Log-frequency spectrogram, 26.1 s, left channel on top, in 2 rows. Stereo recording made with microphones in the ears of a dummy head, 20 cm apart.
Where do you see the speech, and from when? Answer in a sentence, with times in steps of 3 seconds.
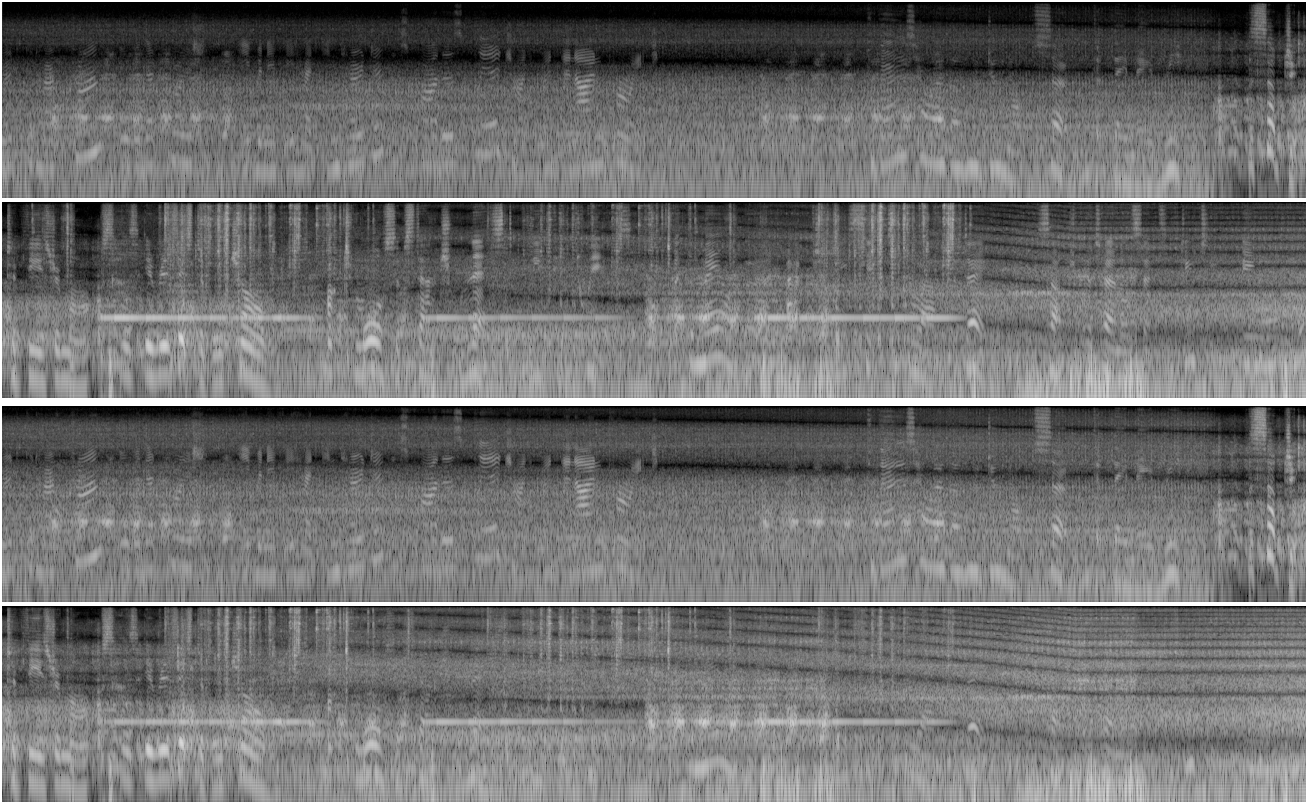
You can hear the speech on the right from 0 s and on the left from 15 s.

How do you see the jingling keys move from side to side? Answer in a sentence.
You can hear the jingling keys move from left to right and back again.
